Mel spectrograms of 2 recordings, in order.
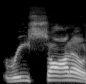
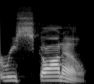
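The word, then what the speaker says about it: Reescano: second and again Shear try saying it correctly like Portland Timbers does reano not Rano come on yeah it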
